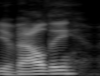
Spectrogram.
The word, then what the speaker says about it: Uvalde: valdez texas well i being from texas we always pronounced it yavaldi but i'm pretty sure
